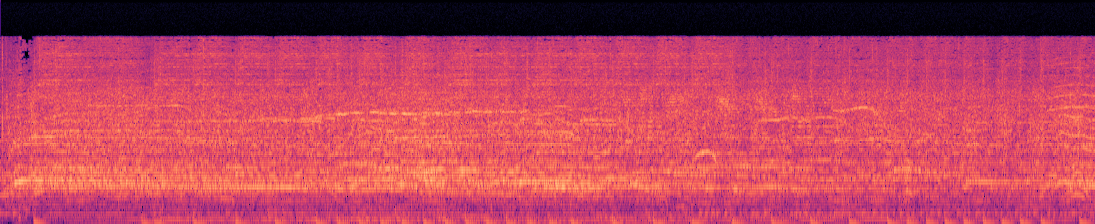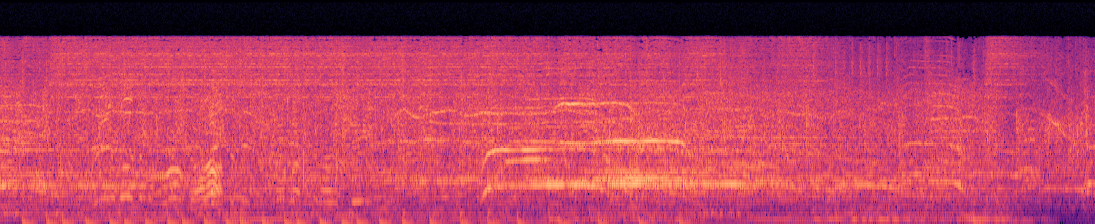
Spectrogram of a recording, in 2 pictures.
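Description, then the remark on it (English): A large crowd at the Packers Live show cheers steadily to welcome guest Brandon Bostic, with whoops and scattered yells rising above a dense wall of voices and applause that stays loud and unbroken for the whole stretch. “It's a great crowd, huh?”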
